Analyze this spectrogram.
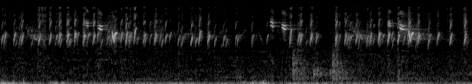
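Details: Female European goldfinch twittering, the bitbita used to stimulate males to mate; quick high chirps in three dense bursts, each carrying a sharp upward squeak.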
